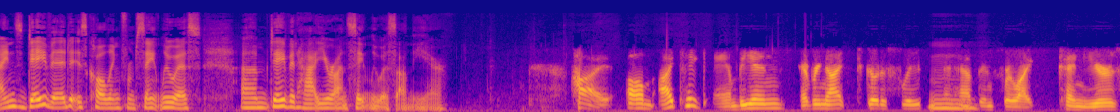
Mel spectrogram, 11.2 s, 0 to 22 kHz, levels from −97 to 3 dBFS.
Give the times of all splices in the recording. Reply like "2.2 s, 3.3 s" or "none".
none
